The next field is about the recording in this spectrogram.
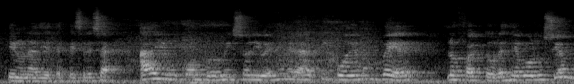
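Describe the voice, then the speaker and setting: A woman, a facilitator explaining child development in a casual panel talk, full of restarts and lively examples. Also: lowish voice, creaky, slight background noise. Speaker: diploma facilitator, podcast guest. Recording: echoey room, far from mic.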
